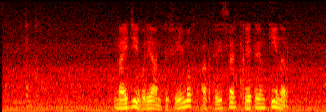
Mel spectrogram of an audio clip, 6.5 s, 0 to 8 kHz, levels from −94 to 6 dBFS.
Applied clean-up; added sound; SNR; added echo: none; none; none; none.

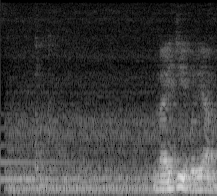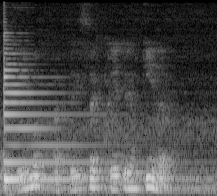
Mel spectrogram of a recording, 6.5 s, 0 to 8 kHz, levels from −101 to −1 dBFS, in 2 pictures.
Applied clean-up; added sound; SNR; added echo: none; Plucked string instrument; 5 dB; reverberation time 0.6 s.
